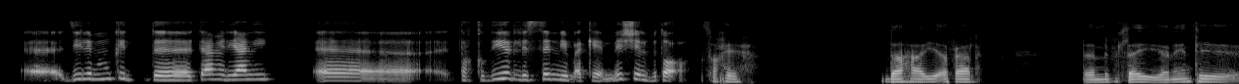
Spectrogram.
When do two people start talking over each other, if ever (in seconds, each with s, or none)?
none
